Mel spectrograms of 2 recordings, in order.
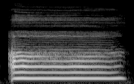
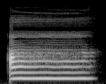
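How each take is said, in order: First: The pitch stays high and level. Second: The same.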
